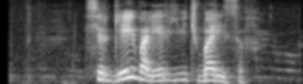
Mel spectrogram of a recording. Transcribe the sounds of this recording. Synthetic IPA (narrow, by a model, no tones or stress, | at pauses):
sʲɪrɡʲejvɐlʲeɾʲjɪvʲɪt͡ɕbɐɾʲisəf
